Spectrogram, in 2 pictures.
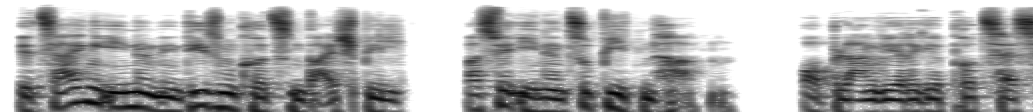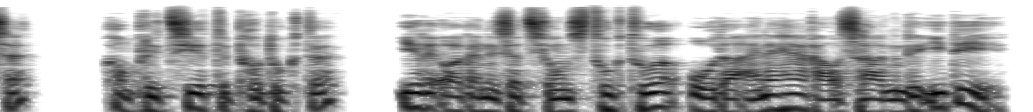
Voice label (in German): Character Animation Nur Sprache kurz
